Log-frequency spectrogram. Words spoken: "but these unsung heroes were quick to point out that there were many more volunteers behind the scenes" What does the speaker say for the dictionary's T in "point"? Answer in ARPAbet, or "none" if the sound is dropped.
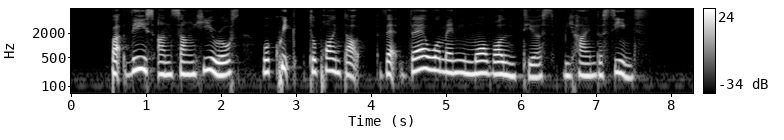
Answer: T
